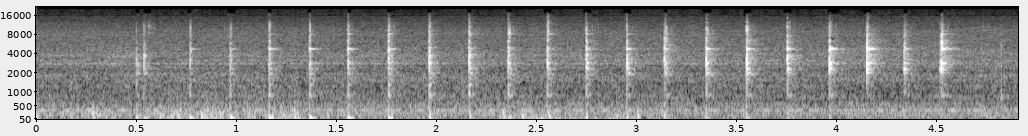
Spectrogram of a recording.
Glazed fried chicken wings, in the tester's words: listen to how crispy it is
